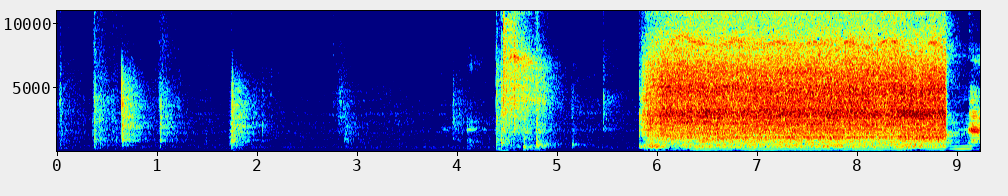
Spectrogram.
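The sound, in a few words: blender blending mango saffron sea moss smoothie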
